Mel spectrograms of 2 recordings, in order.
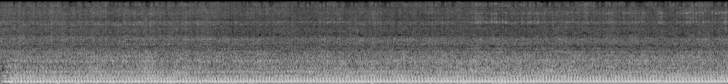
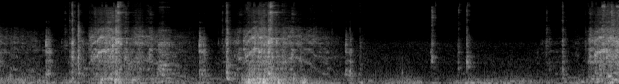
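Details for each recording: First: Auction Craftsman Series 2 snowblower engine with points ignition, continuity checked: steady, even putter that holds its speed without stumbling; normal running idle. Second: Craftsman Series 2 snowblower bought at auction: repeated rope pulls, each a short whirring burst dying away, never catches, ignition coil wire grounded; no spark.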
